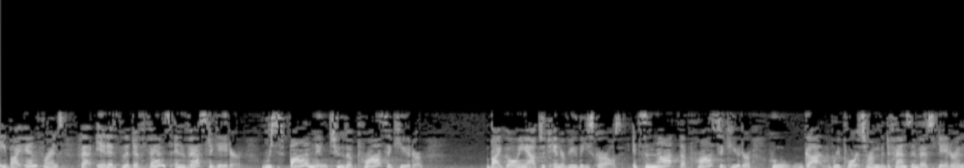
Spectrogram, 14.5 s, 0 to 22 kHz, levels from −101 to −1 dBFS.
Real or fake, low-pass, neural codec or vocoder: real; 7.2 kHz; none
